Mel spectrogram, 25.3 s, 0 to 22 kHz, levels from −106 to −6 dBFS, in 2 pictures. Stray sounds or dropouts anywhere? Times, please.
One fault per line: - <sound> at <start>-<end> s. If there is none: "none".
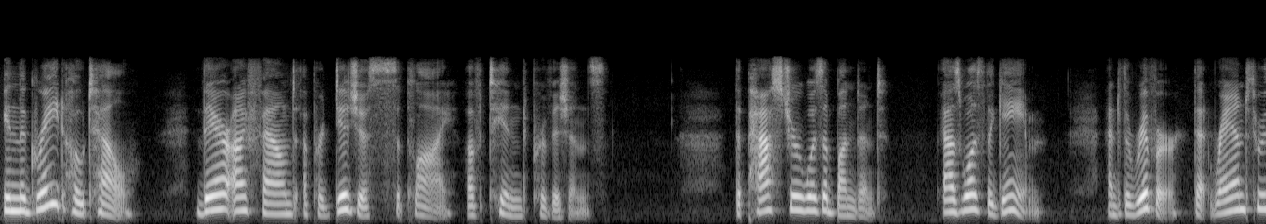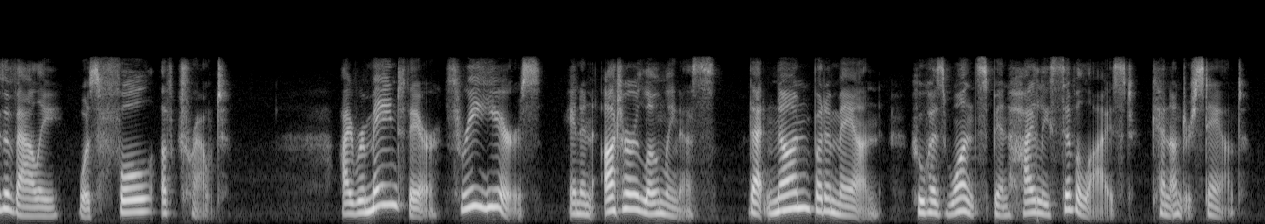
none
